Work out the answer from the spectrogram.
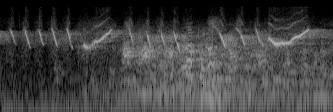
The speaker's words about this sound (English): Ah, listen to that little birdie singing.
